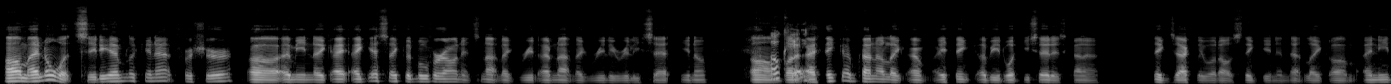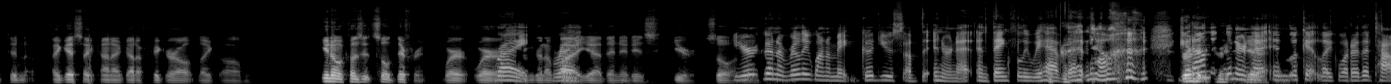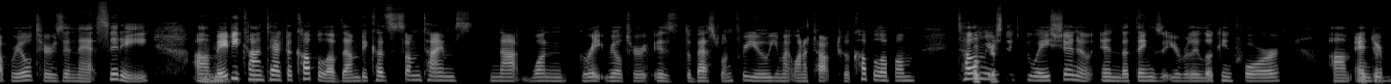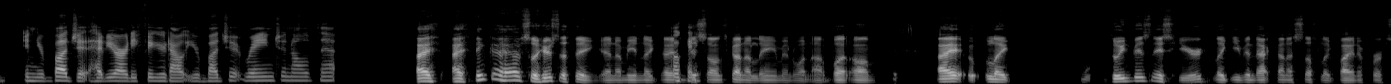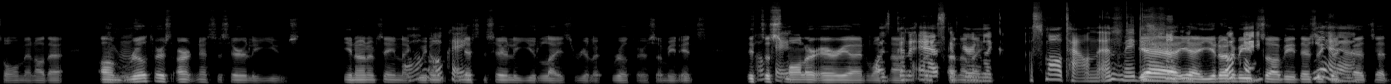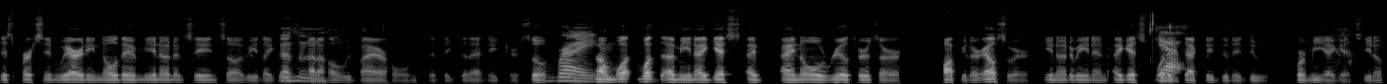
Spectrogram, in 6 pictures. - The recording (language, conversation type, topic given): English, advice, What should I ask lenders about mortgages?
- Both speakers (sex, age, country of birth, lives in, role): female, 45-49, United States, United States, advisor; male, 40-44, United States, United States, user
- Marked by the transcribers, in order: other background noise; chuckle; laughing while speaking: "right, right"; laughing while speaking: "that now"; laugh; laughing while speaking: "then maybe"; chuckle; tapping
